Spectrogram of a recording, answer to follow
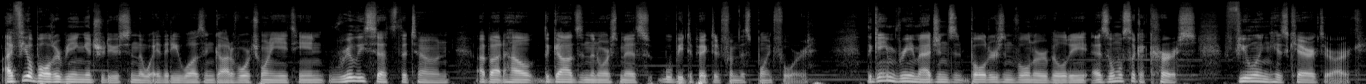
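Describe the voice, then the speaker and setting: Male video-essay narrator, lower-pitched, scripted explainer read over a music bed. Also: fairly quick, darkish tone.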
